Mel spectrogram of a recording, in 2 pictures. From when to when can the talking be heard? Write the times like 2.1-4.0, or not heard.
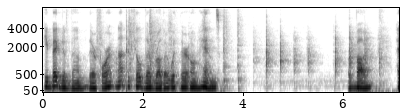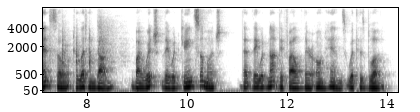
0.0-3.5, 6.1-13.9.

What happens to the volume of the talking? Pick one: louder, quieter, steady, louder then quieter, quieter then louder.
steady.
